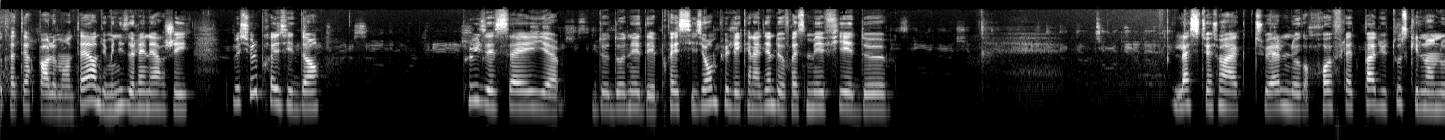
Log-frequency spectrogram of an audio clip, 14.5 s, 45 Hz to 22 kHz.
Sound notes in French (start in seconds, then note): 4.2 voix de l'interprète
